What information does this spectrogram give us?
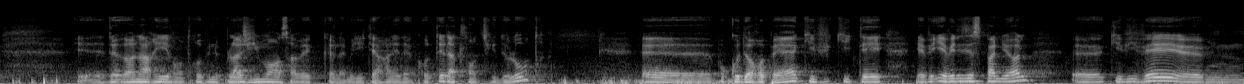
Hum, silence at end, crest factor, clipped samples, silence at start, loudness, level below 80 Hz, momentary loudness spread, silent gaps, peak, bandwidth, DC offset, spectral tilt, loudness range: none; 0 s; 18 dB; under 0.1%; 0 s; -25 LUFS; -40 dBFS; 12 LU; none; -6 dBFS; 10 kHz; 1%; -7 dB/octave; 4 LU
